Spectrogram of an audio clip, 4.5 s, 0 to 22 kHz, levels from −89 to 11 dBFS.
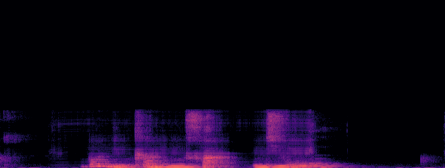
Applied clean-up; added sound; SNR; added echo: neural separator model SepFormer DNS4.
